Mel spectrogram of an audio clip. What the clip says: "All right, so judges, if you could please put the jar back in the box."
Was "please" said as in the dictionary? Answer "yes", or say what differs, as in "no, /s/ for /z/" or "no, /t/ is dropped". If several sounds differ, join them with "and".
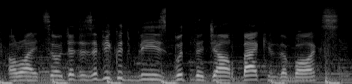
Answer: no, /b/ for /p/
